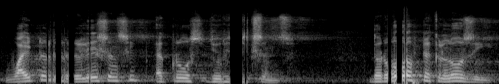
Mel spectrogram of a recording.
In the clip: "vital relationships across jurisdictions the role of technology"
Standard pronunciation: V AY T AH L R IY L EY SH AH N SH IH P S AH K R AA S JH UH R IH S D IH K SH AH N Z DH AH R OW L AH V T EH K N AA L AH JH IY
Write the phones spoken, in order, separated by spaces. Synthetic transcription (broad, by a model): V AY T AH L R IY L EY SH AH N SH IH P AH K R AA S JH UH R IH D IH K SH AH N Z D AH R OW L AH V T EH K N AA L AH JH IY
